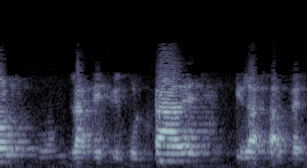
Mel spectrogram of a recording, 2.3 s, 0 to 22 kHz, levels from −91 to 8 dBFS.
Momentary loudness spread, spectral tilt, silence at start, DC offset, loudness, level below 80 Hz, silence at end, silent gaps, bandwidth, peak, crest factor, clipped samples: 12 LU; -4.5 dB/octave; 0 s; under 0.1%; -27 LUFS; -74 dBFS; 0 s; none; 7.8 kHz; -10 dBFS; 18 dB; under 0.1%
